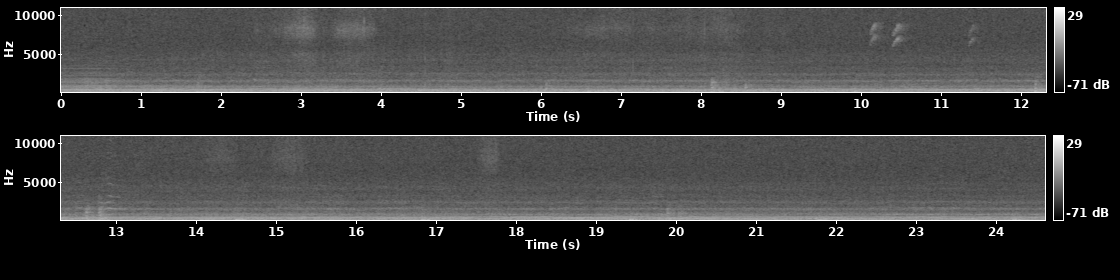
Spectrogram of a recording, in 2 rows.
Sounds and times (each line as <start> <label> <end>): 0.0 motor sounds from the rigs on the lake 24.6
